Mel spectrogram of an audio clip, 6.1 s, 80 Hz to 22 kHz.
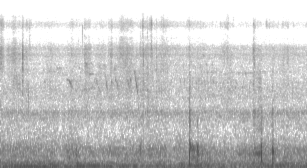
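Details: Honey bee swarm in Wisconsin in June 2016, just before people attempt to catch it: a steady low droning hum with rich overtones runs throughout, broken by a few sharp clicks and knocks.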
